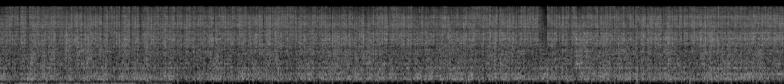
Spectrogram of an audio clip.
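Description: DC stick-welding arc from an Everlast PowerUltra 206Pi running a 5/32-inch rod at about 135 amps: a steady sizzling-bacon crackle as the bead is laid.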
